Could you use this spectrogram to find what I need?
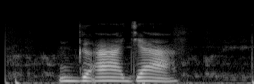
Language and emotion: Russian, neutral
